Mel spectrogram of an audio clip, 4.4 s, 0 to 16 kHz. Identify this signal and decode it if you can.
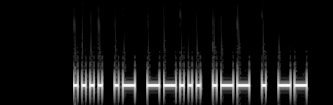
Morse code, heard as a keyed tone, about 22 wpm, 700 Hz. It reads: HA7WEM
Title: DXCC-100 Call Signs - 6 Characters - 22wpm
